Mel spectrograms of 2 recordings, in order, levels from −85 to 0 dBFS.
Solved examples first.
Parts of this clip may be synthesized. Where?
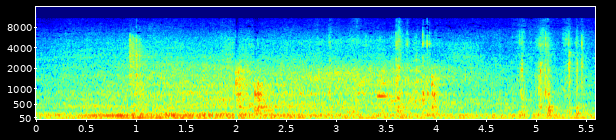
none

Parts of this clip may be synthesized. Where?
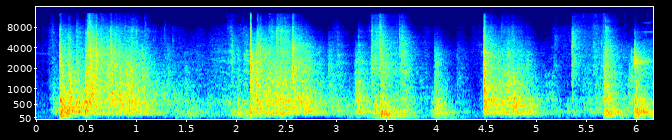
2.5-5.0 (autoencoder, DAC-VAE)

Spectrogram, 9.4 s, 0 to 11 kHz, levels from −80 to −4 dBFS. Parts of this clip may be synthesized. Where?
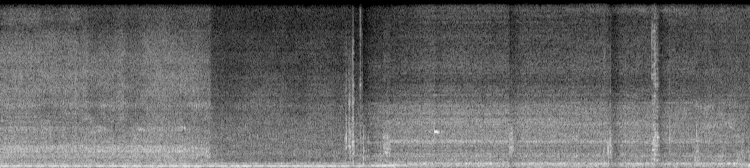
1.0-4.4 (codec, DAC); 8.6-9.4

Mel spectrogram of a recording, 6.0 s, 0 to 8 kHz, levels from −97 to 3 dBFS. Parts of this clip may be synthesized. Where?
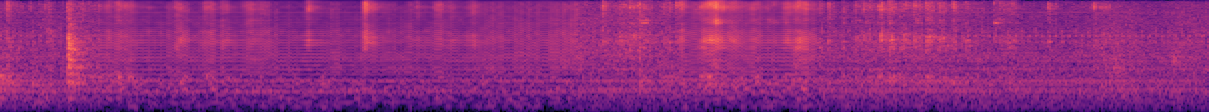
0.5-2.9 (vocoder, Vocos); 3.4-4.1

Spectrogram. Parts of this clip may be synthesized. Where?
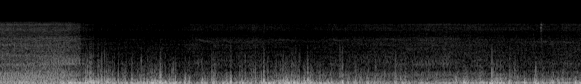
5.0-5.8 (vocoder, BigVGAN v2)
